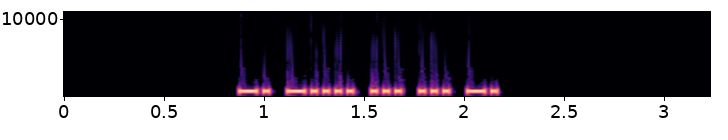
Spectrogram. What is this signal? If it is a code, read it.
Morse code, heard as a keyed tone, about 39 wpm, 700 Hz. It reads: N6SSN
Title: USA Call Signs - 5 Characters - Repeated 3x - 40wpm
